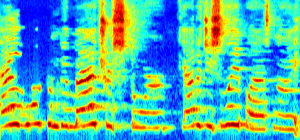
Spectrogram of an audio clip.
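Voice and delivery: way-up, high-pitched store greeter sales patter. Showing how not to greet store customers: high-pitched sales voice. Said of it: "high pitched voice, sales voice".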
